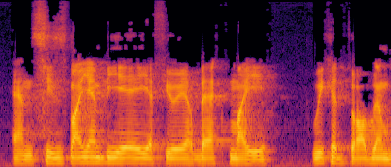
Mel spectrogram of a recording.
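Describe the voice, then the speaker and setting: Speaking in an Italian accent, a man uses a fairly low pitch. His intonation is monotone and flat, at a moderate pace. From Italy. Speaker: sales manager, webinar speaker. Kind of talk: webinar presentation. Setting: online webinar. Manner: hesitant, many fillers.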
